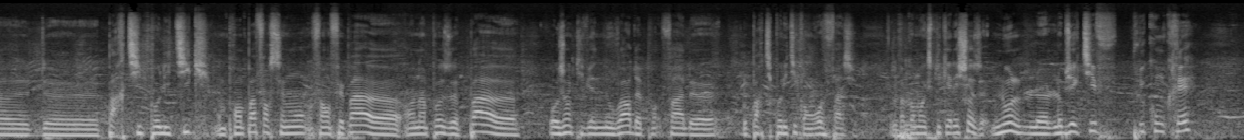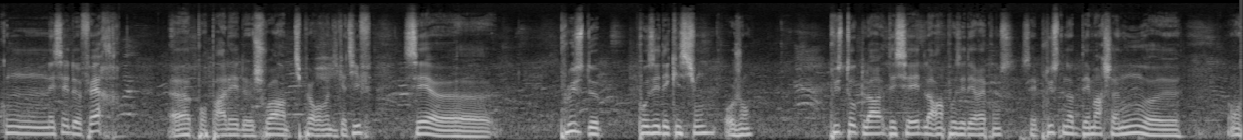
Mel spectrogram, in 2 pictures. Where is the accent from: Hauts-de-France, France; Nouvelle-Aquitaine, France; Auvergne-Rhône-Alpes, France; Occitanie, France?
Auvergne-Rhône-Alpes, France; Clermont-Ferrand; Nous, on est de Clermont-Ferrand, dans le centre de la France.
